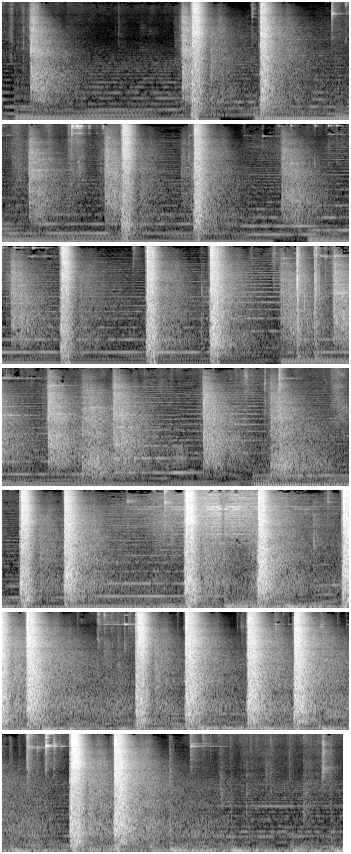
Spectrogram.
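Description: About two dozen gunshots fired in quick strings at steel targets, with a pause of a few seconds midway for a reload, the shots coming faster and louder in the second half. Background music with a steady low bass runs underneath.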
